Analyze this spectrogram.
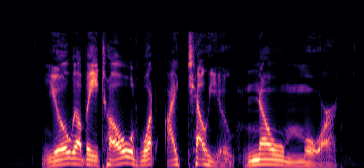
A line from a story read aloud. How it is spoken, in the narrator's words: said Shorzon haughtily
